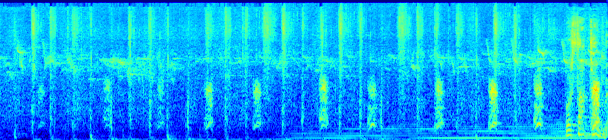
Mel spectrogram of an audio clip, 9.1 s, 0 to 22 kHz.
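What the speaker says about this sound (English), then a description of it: "What's that dog making such a fuss about?" A dog barks repeatedly in Kingdom Come Deliverance 2, steady moderately distant woofs at a regular rhythm, joined later by a low droning music bed and a louder burst near the end.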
